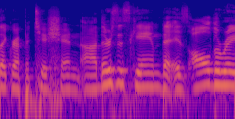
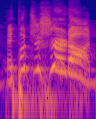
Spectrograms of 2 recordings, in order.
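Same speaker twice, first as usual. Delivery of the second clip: high, loud call-out; teacher yelling; 10 semitones higher, 13 dB louder than usual. Retold or imitated. Teacher shouting at a kid in the chaos, loud call. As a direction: yell across the chaos. Kids running wild.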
